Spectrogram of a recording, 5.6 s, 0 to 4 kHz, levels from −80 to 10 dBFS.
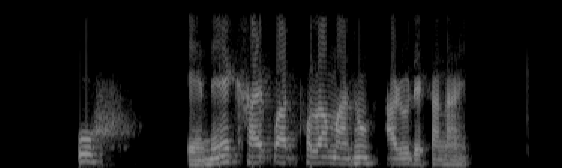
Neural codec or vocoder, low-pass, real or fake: vocoder, 44.1 kHz, 128 mel bands every 256 samples, BigVGAN v2; 3.6 kHz; fake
